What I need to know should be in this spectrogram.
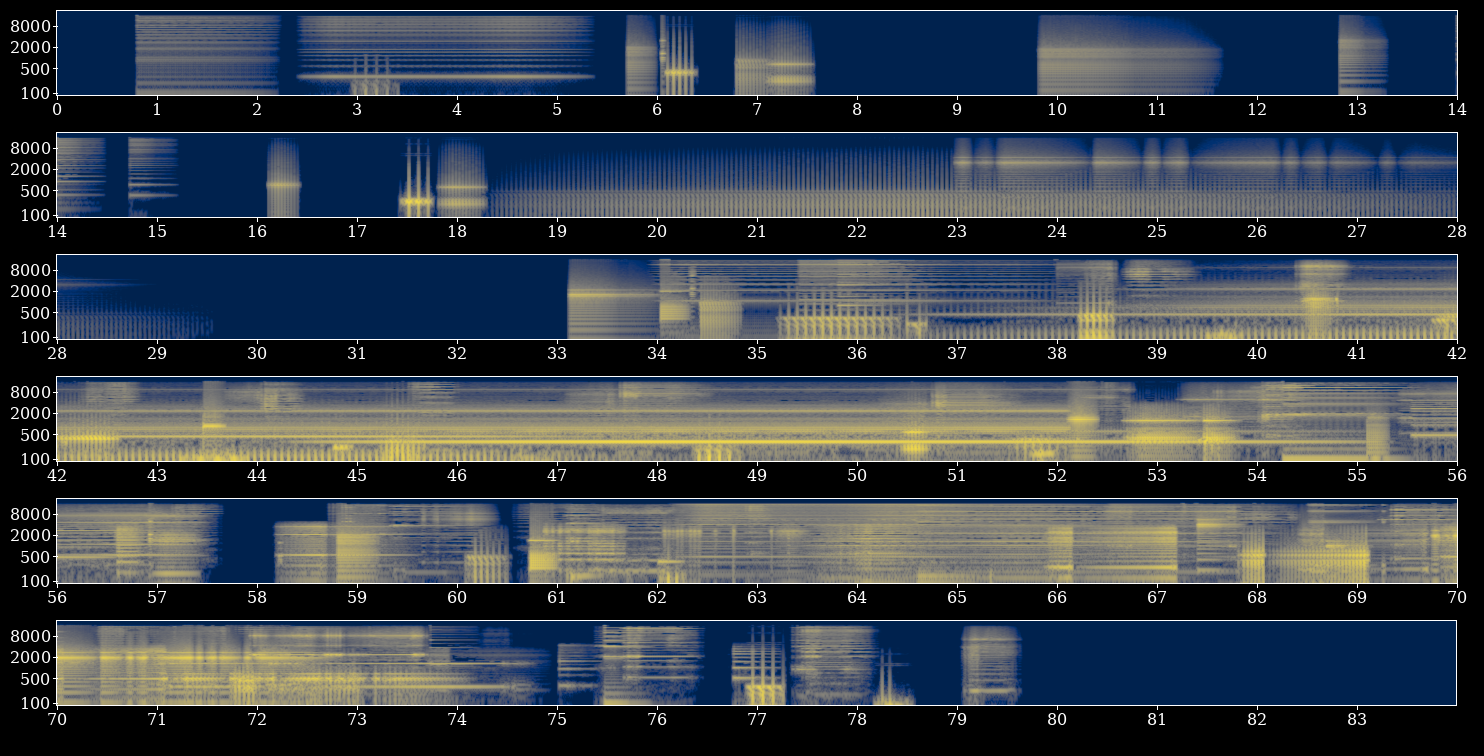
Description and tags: additive synthesis with controlled parameters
